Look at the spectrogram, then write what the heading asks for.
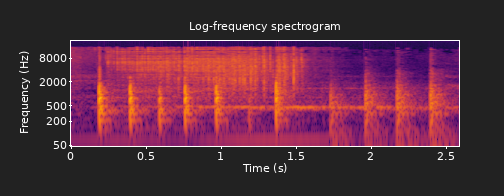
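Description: A steady series of sharp knocks on a wooden door, about a dozen raps in quick rhythm, moderately loud with no voices.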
